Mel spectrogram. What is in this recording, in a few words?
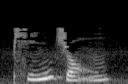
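"品种", Mandarin Chinese; chinese flashcards; hsk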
